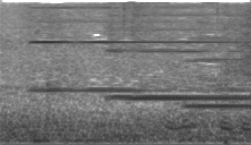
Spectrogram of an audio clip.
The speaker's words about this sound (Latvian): Lūdzu zvanu.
